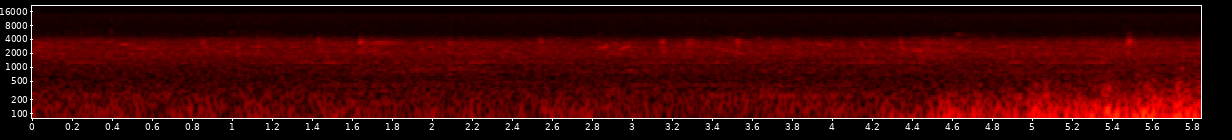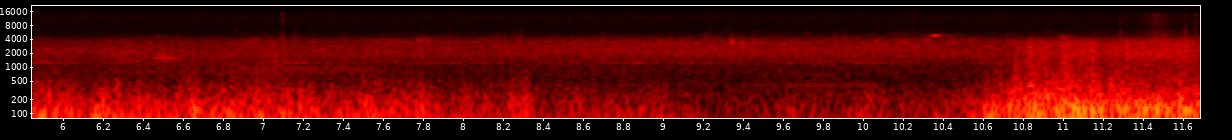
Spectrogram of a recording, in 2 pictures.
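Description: A large bird shifts and rustles the dry grass and sticks of its nest as it settles.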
